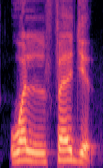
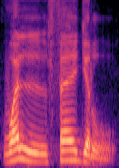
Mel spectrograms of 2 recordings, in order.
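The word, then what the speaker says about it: والفجر: sini ini malah mengurangi walfjr harusnya Wal Fajr ya diberikan huruf ro nah cara bacanya adalah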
